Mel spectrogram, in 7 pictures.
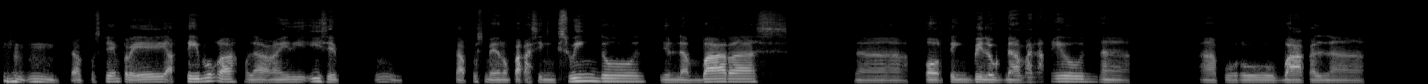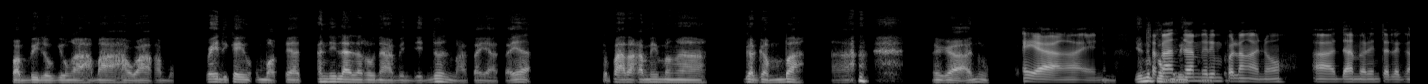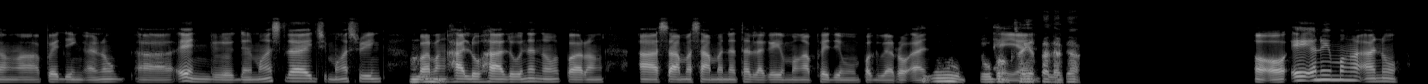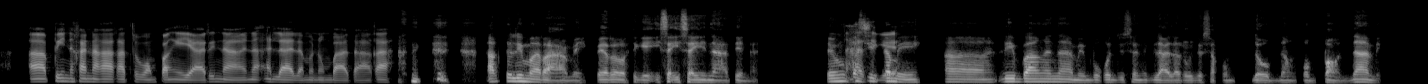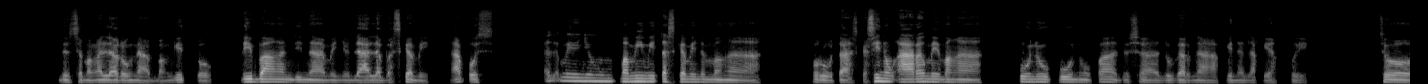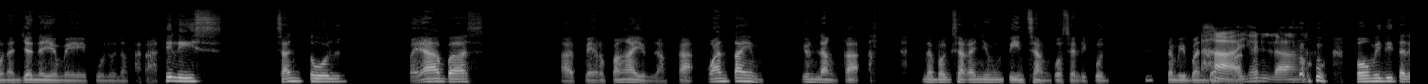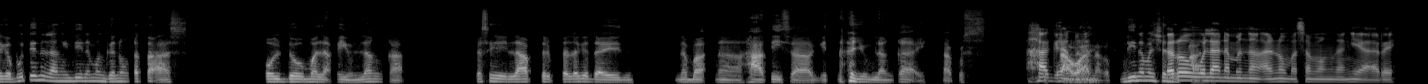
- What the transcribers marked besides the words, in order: chuckle; tapping; chuckle; chuckle
- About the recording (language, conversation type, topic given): Filipino, podcast, Ano ang paborito mong alaala noong bata ka pa?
